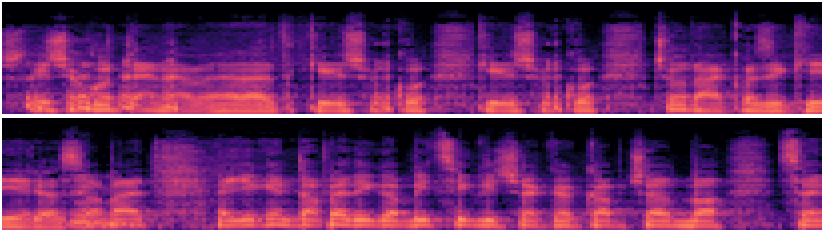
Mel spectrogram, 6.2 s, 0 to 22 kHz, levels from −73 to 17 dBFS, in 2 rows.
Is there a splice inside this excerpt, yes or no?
yes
